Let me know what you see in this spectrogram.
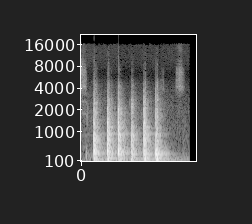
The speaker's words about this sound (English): Ah, bloody hell, who's knocking at the door? Ah, oh, who's. Ah, oh, it's. It's two in the afternoon. Who. Who's knocking at the door at this late hour?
